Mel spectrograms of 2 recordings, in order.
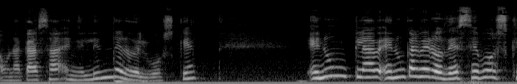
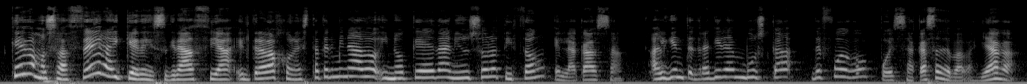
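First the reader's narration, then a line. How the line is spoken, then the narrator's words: Feigned innocent exclamation. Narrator (Spanish): Una de las hijas de la madrastra aparentando que fue sin querer, exclamó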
